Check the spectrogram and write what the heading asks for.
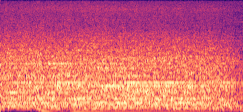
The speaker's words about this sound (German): Es ist recht laut, aber ich glaube, das kommt so von einem Maschinenraum oder was da ist.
